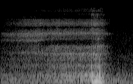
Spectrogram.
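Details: A sleeping dog that recently started snoring very loudly: snoring.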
